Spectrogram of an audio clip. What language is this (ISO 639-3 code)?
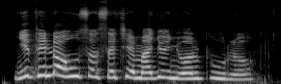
luo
